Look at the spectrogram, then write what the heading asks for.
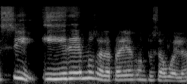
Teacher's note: si le cambio el tono hacia abajo tengo la posibilidad de que esa pregunta sea una declaración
